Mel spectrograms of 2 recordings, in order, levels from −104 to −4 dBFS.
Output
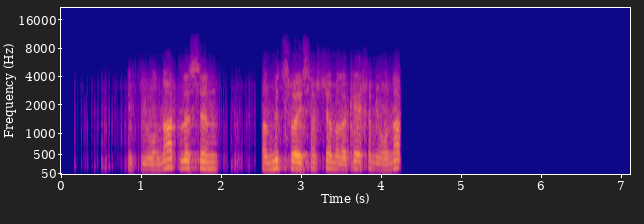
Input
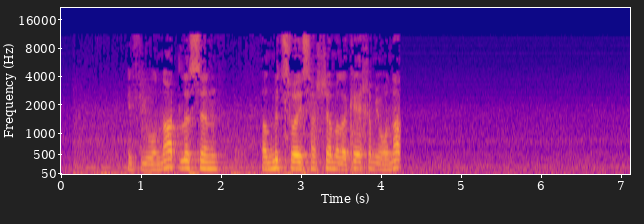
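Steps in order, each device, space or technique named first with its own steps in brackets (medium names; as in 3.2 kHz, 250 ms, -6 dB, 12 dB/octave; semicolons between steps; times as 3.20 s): blown loudspeaker (crossover distortion -42 dBFS; cabinet simulation 220–4800 Hz, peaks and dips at 220 Hz +5 dB, 390 Hz +4 dB, 620 Hz -10 dB, 1.2 kHz +6 dB, 1.7 kHz +5 dB, 3.2 kHz +8 dB); trim -6 dB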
